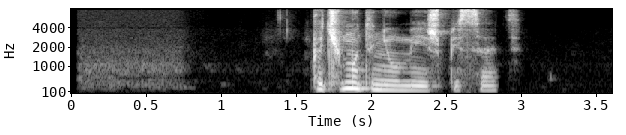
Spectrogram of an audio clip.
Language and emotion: Russian, neutral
